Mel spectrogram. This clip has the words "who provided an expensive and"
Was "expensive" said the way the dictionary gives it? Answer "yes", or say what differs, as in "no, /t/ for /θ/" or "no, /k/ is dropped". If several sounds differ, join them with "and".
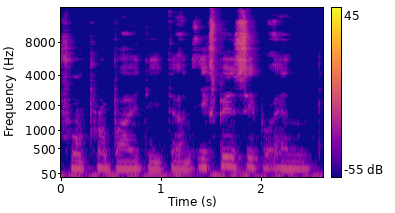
no, /b/ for /v/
